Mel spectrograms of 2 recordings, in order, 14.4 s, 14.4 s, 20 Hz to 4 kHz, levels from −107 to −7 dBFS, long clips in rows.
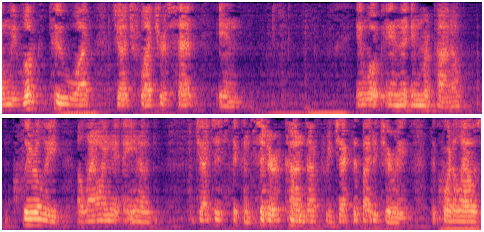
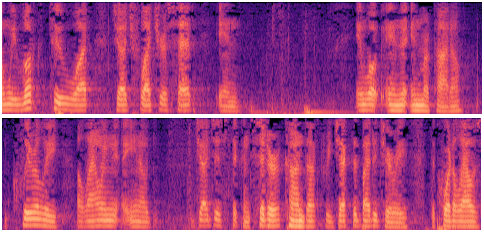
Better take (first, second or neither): second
